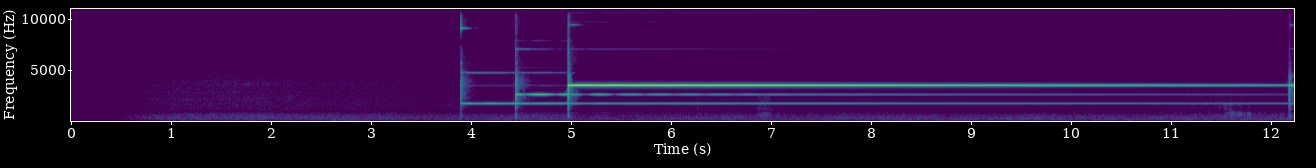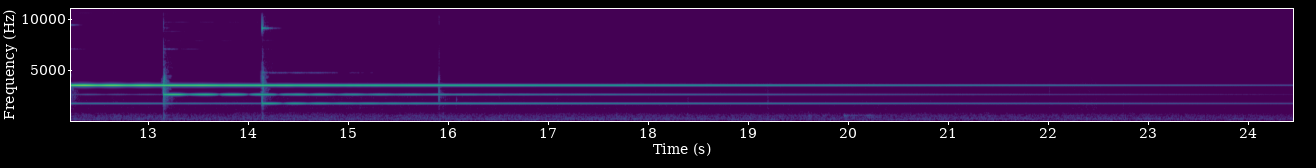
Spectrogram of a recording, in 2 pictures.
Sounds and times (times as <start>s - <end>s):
Chime: 3.9s - 24.4s.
